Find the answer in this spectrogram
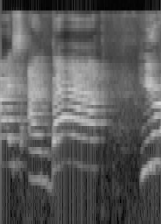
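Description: A woman's high-pitched, sing-song voice in drawn-out, gliding exclamations, with a short pause a little past the middle.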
